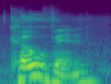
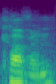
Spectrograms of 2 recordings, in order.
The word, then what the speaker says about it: Coven: They talk a lot about this movie, and I'm very excited to finally be the proud owner of Coven, or as it should be pronounced, Coven.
